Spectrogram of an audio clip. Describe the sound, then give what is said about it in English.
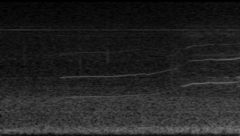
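A tea kettle begins to whistle over a steady rush of steam, its thin tone wavering and creeping upward in pitch, with a second, higher whistle joining toward the end. “It's a tea kettle fart.”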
